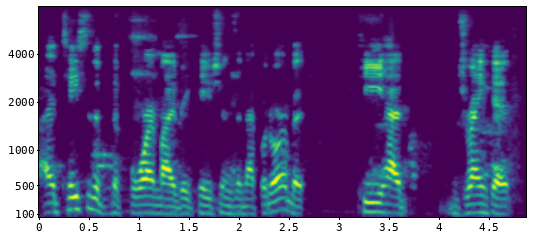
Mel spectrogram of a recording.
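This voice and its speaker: A man from Los Angeles, a brand co-founder, talking casually in a podcast interview and pausing on ums and restarts. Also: mid-range voice, husky, no room sound, muffled recording. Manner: relaxed, fills with ums and restarts.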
